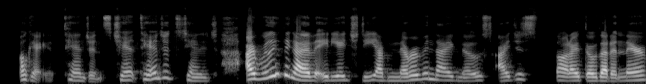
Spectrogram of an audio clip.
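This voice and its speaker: This woman, in a South Florida accent, talks at a fairly quick pace. Her pitch is medium, with ordinary pitch variation. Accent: American, South Florida. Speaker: vlogger. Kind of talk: casual vlog monologue. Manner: fast.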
